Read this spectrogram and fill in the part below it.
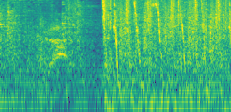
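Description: A heavy magical blast booms.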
